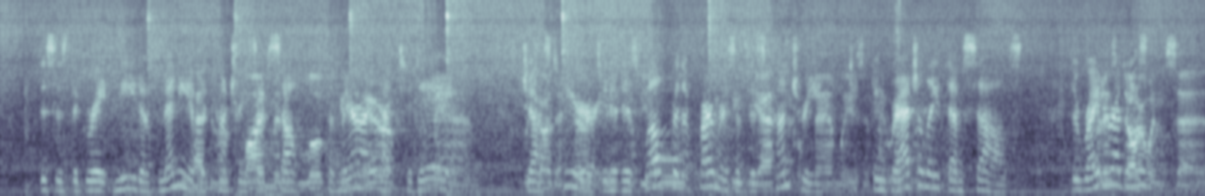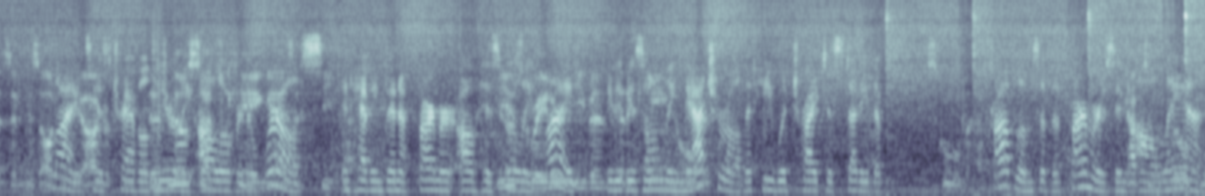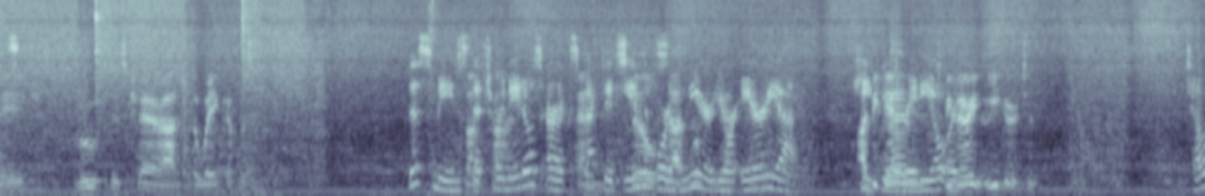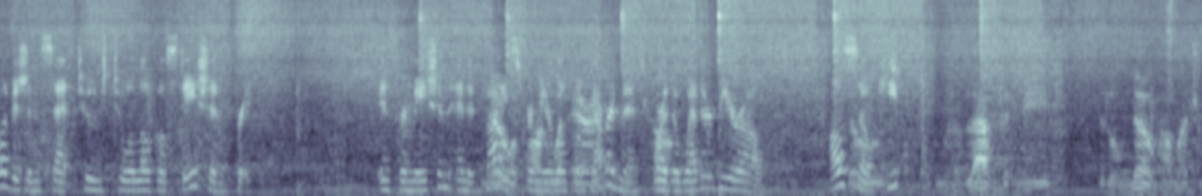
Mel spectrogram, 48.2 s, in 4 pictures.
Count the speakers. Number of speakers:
2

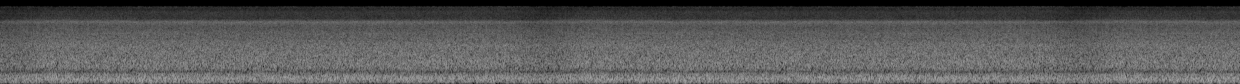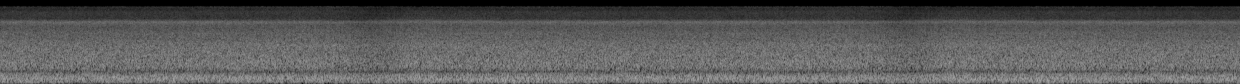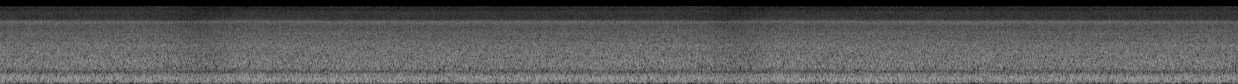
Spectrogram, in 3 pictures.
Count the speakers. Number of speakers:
0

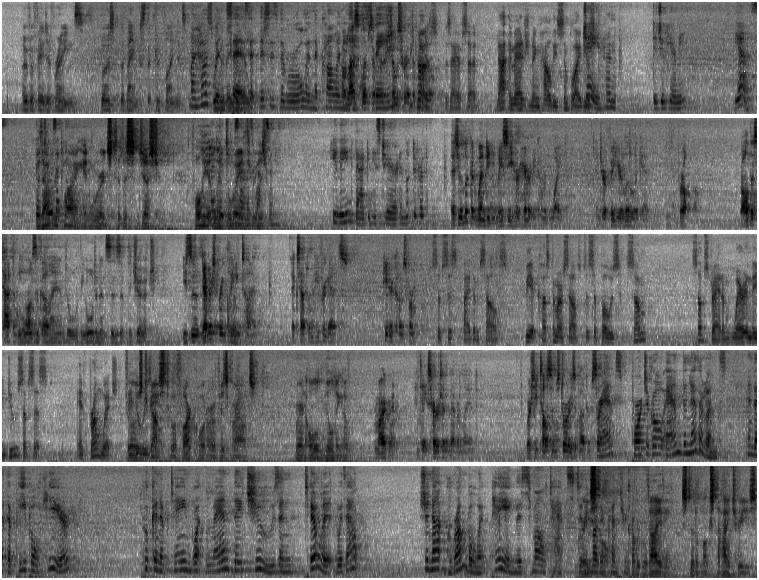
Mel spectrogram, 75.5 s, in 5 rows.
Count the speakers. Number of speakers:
6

